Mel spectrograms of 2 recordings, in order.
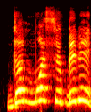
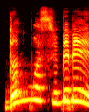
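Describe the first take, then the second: First: Shouting. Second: Demanding. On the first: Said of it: "cria-t-il". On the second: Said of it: "lui demanda-t-il". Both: A narrator's reading.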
